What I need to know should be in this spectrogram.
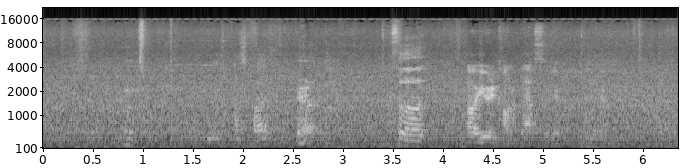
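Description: A deck of playing cards is shuffled by hand.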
